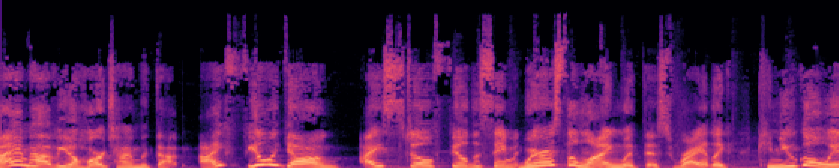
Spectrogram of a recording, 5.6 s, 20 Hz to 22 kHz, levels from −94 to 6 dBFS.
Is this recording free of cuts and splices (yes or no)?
no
